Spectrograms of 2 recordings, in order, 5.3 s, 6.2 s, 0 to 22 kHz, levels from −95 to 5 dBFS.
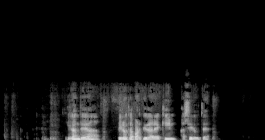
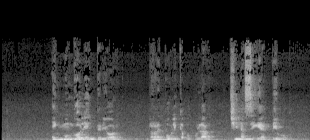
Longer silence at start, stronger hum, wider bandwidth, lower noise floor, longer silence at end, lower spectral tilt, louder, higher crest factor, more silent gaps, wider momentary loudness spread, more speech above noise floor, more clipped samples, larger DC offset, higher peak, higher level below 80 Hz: first, 1.35 s vs 1.05 s; neither; second, 8.6 kHz vs 16 kHz; first, under -90 dBFS vs -44 dBFS; first, 1.15 s vs 0.15 s; first, -7 dB/octave vs -5.5 dB/octave; about the same, -17 LUFS vs -16 LUFS; about the same, 18 dB vs 16 dB; neither; about the same, 14 LU vs 13 LU; first, over 73 dB vs 29 dB; neither; neither; about the same, -2 dBFS vs -2 dBFS; second, -58 dBFS vs -42 dBFS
